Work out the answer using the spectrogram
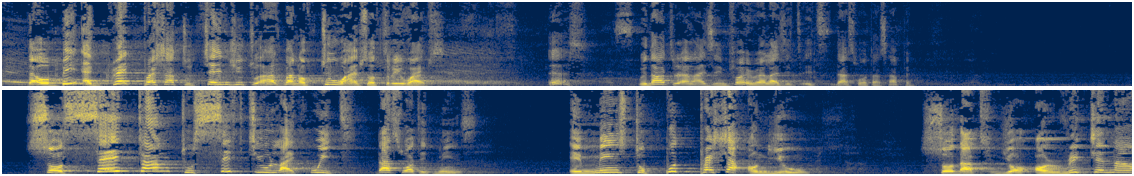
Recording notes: Preached at the First Love Center Accra Ghana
